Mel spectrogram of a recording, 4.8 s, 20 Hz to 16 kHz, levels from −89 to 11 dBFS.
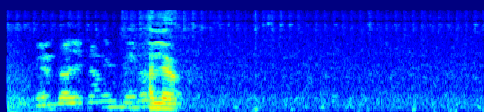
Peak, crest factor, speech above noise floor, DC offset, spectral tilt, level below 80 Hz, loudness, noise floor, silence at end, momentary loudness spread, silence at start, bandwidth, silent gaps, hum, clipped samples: -10 dBFS; 24 dB; 26 dB; under 0.1%; -5 dB/octave; -64 dBFS; -28 LUFS; -54 dBFS; 0.7 s; 29 LU; 0.05 s; 11.5 kHz; none; none; under 0.1%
